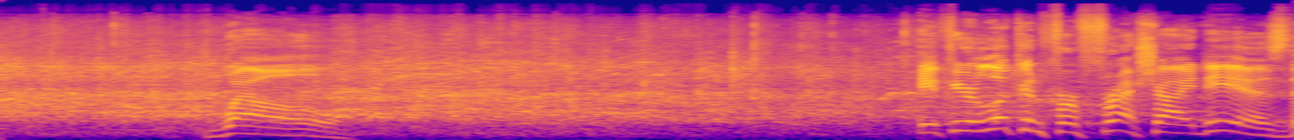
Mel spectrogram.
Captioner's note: laughter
